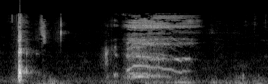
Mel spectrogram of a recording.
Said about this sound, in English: And that's it. He breathes no longer. It was a little coughing.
